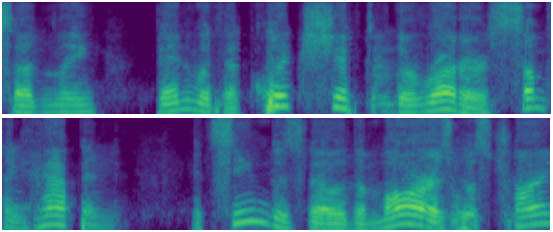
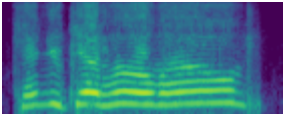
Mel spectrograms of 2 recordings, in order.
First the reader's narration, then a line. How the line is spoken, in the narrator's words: cried the lieutenant above the roar of the gale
